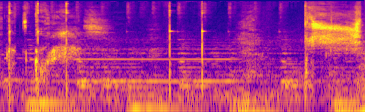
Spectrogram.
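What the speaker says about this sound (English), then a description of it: "That's glass." Glass clinking aboard the Margaritaville at Sea cruise ship, a few light chinks and pings heard under close talk and background chatter.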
